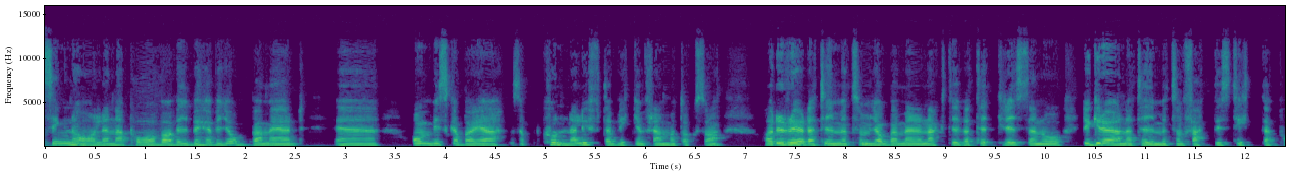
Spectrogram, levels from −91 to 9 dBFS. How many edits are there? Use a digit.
0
